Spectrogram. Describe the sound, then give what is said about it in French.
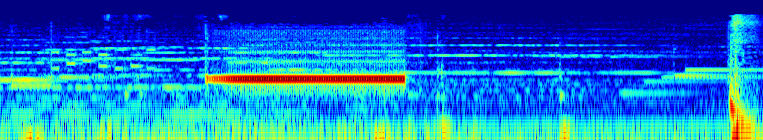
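A telephone dial tone and number dialing: a steady tone holds for about two seconds over faint background tones, followed by a few brief, quiet key blips and a short louder burst at the end. “On compose ici live.”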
